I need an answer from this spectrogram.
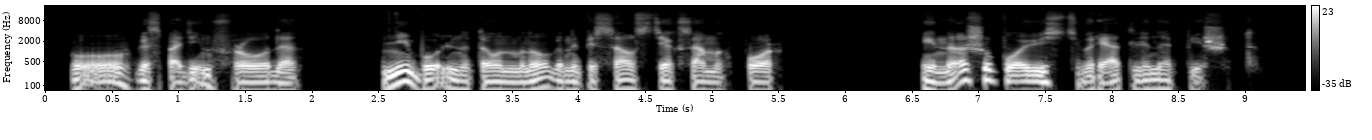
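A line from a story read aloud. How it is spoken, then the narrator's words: Quiet speech. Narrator (Russian): Сэм тихо сказал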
